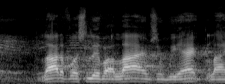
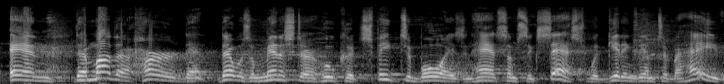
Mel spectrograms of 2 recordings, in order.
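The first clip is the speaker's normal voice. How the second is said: usual speaking voice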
